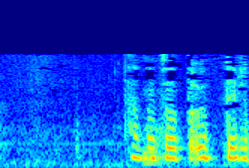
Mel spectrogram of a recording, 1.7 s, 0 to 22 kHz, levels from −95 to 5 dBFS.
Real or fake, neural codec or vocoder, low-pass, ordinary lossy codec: real; none; 7.2 kHz; MP3, 24 kbps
